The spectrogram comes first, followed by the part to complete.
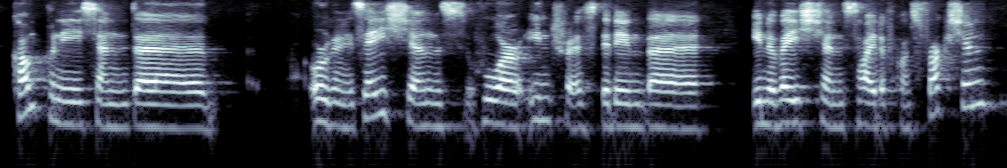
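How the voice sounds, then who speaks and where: A woman's voice: fairly low pitch, mellow, dull audio. A young woman from Estonia talking casually in an interview, full of fillers and restarts. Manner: chatty, many fillers and restarts.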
